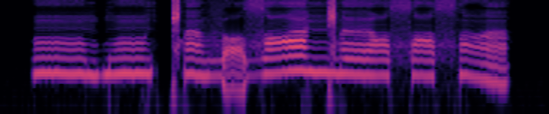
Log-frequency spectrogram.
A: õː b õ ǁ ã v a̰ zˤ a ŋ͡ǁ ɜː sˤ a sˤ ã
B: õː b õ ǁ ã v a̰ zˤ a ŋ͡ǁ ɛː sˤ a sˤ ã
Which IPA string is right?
A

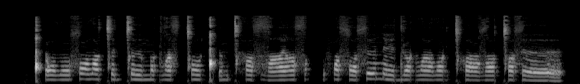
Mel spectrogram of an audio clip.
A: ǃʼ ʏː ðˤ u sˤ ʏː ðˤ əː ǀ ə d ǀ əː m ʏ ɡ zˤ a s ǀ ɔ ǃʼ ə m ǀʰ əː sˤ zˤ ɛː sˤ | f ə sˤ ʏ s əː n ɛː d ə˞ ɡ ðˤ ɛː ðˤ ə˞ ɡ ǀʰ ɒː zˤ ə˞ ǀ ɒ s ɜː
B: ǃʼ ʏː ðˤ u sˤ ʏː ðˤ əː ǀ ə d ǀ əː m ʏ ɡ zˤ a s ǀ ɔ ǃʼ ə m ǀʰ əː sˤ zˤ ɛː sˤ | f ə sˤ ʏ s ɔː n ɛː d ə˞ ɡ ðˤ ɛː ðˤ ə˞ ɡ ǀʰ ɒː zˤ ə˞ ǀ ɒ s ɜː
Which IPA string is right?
A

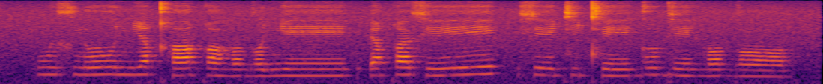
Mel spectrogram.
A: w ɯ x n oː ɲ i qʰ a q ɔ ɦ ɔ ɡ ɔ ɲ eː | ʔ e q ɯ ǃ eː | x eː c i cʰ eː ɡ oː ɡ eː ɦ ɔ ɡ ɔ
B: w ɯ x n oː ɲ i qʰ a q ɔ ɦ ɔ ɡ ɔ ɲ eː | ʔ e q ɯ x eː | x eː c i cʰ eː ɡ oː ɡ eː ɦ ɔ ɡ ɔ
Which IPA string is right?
B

